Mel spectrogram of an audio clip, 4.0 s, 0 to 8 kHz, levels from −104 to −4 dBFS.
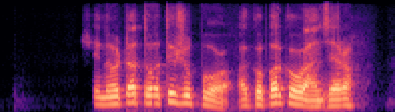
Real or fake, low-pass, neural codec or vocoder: fake; 7.2 kHz; codec, 16 kHz, 0.8 kbps, ZipCodec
